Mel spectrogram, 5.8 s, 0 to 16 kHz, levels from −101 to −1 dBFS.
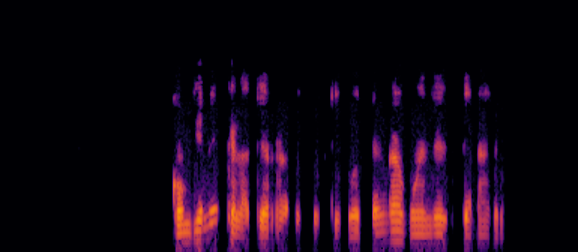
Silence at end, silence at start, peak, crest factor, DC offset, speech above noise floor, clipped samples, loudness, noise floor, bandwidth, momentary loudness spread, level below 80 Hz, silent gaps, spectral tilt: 0.8 s; 1.75 s; -14 dBFS; 24 dB; under 0.1%; over 54 dB; under 0.1%; -36 LUFS; under -90 dBFS; 6 kHz; 15 LU; -78 dBFS; 2.19-2.27 s, 2.50-2.56 s, 2.89-3.13 s, 3.19-3.31 s, 3.41-3.48 s, 3.62-3.71 s, 4.53-4.62 s; -4 dB/octave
